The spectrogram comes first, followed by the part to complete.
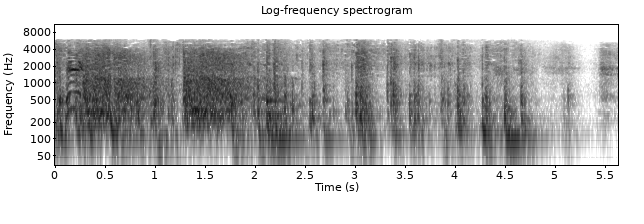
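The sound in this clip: A loud, heavy gunshot rings out in a Western radio drama, filling the opening moment with a broad blast whose rough trailing noise slowly fades over several seconds.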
